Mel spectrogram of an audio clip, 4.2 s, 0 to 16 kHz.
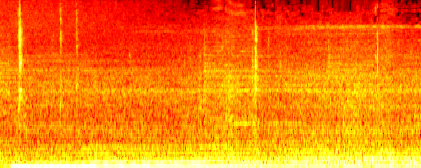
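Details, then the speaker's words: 1991 Mazda Miata, hot from sitting in direct sun, idling high at about 1700 rpm with the AC on; steady, even low four-cylinder hum with no misses. Broken alternator tensioner bracket only partly fixed, charge light still faintly on. "all right so with the ac on we're idling at like i mean what is that like 1700"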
